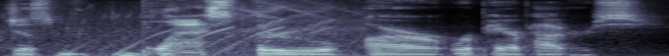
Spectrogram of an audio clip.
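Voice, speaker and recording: With a low, steady voice, he takes things slowly, talking through his gameplay analytically in a relaxed stream. Video game music and some background noise fill the recording.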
